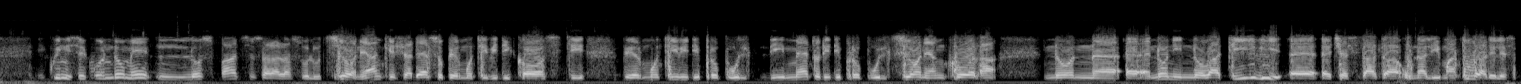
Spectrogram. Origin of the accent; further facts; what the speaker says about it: Perugia, Umbria, Italy; sono in auto, sono di Perugia, adesso sono sulla Bretella di Roma.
